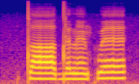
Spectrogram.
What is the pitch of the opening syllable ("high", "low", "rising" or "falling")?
low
